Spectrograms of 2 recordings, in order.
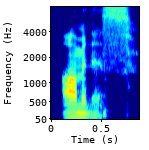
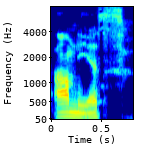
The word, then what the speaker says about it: ominous: let you know uh the word is pronounced ominous ah what I say you said omnus okay do you want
